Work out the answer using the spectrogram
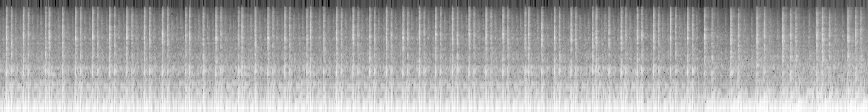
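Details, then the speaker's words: Older Harley Softail with a rebuilt motor (displacement and cams unknown), choked despite being fairly warm: loose, even potato-potato big-twin idle with steady firing and no misses or mechanical rattle. A healthy runner. "Alright, she's a runner."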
